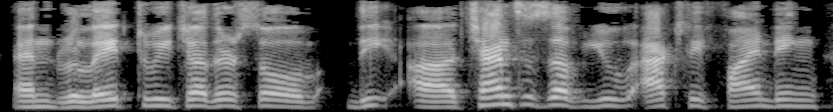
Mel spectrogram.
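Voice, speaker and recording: A man's voice: fairly high pitch, steady tone, moderate pace. A man in his thirties interviewing over a video call with a headset, casual and agreeable, often affirming. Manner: agreeable, frequent backchannel affirmations.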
